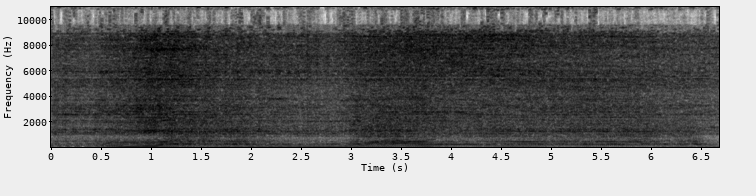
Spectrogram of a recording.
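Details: 1980 Puch Murray moped with a Tomos A35 top end, Mikuni VM18 carb and custom Estoril pipe, just after its first start at -7 °C with the engine super cold: buzzy two-stroke blipping up and sagging, never settling to idle; jetting not yet done.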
